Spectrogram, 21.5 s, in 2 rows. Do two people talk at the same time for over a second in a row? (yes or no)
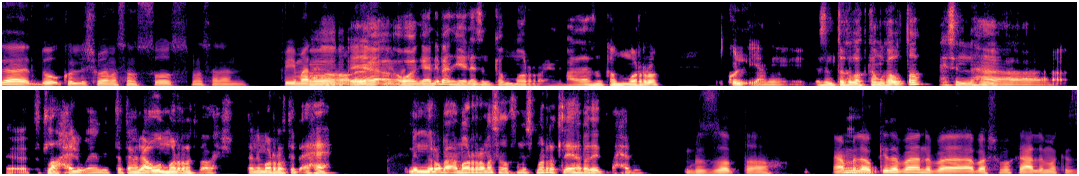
yes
